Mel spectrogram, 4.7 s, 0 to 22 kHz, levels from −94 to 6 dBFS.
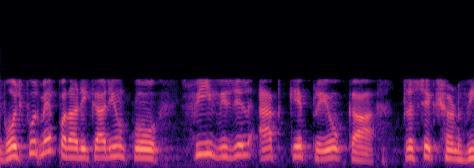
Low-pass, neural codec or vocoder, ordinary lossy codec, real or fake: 3.6 kHz; codec, 16 kHz, 4 kbps, X-Codec, WavLM features, trained on Multilingual LibriSpeech; none; fake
